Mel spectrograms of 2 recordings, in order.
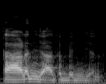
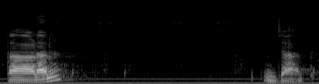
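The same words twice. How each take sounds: First: Said in the usual way. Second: ताड़न and जात split by a long pause, the second soft; slow dictation. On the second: Shown as a demonstration. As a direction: dictate the term word by word. (शब्द अलग-अलग रुककर बोलना) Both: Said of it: "क्या बोलते हैं इनको".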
